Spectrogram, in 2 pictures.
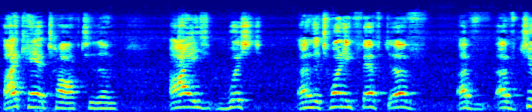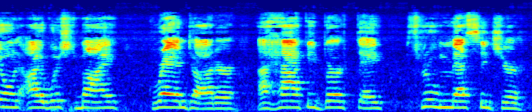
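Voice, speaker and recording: A woman's voice: medium pitch, steady tone, slow, recorded from a distance, a little hiss or hum, low-quality recording. An older woman speaking informally in voice messages, plain-spoken, earnest and emphatic. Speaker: grandmother of missing children. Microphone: phone voice message.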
